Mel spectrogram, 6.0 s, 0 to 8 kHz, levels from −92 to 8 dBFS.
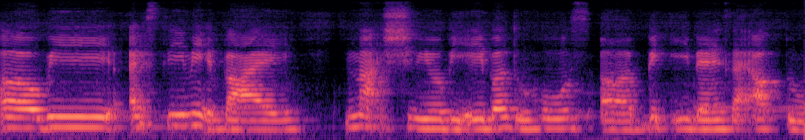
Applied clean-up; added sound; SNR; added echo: neural separator model SepFormer DNS4.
